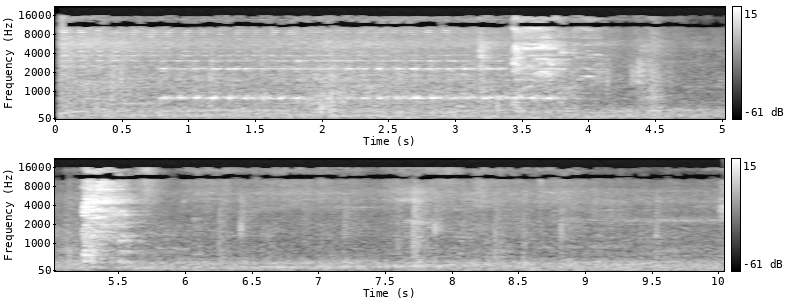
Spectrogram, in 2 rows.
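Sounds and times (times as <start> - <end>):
metro train rumble: 0.0 - 10.0
high-pitched train whine: 0.1 - 4.1.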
